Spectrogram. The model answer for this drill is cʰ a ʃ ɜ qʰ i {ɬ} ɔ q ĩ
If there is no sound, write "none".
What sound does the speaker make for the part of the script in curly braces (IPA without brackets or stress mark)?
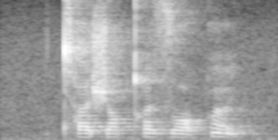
z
